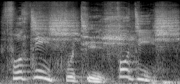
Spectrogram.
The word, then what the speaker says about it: Fortiche: Okay, but before I get into so the artwork, it was it's a studio from Paris called Fortiche. Yeah, you gotta say it more Frenchly. Fortiche.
